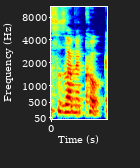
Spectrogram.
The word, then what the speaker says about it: Susanne Cook: I'm Susanne Cook, and thank you so much for having me here.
